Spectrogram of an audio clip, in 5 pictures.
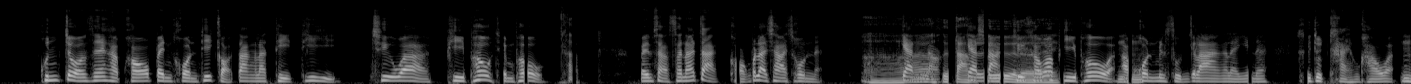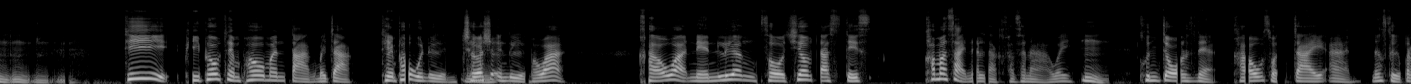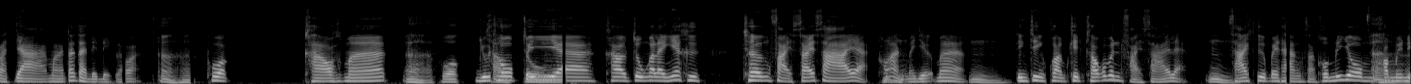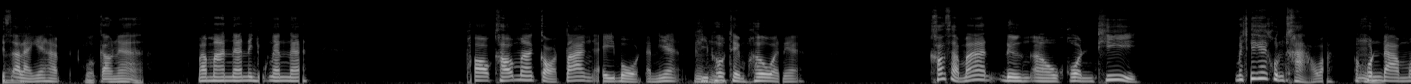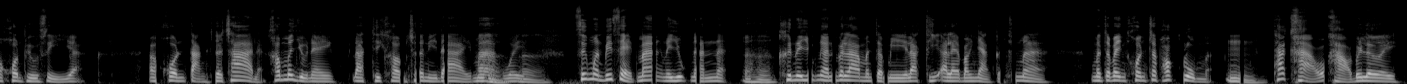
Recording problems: choppy; occasionally; 4% of the speech affected

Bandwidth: 18.5 kHz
